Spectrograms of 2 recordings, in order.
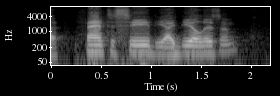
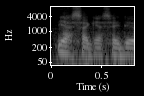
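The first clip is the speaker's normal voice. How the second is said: hushed reply; 3 semitones lower, 20 dB quieter, faster than usual. Retold or imitated. Princess answers, retold.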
